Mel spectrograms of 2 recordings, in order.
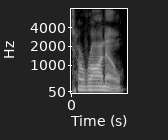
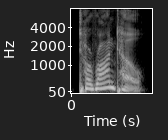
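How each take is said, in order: First: The second T is dropped. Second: The second T is clearly pronounced. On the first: The speaker is Canadian. The speaker calls it right. "You don't pronounce the T. It's Toronto" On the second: The speaker is not Canadian. The speaker calls it wrong. "If they're not Canadian, they'll say Toronto"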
